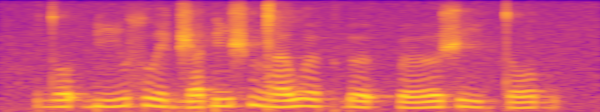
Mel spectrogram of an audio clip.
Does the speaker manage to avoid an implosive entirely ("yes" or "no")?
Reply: no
